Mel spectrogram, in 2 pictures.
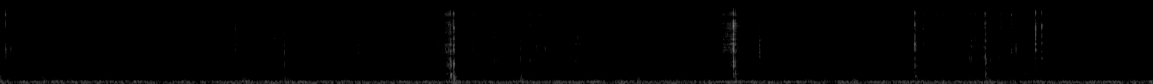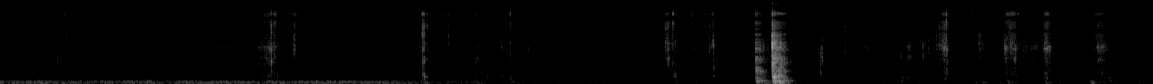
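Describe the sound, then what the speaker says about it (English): Scissors fussy-cut a paper card piece for a Christmas snowman slider card. Sparse, crisp snips sound close by, first over a low hum and then in a quieter stretch, with one loud cut near the end. "I know I have to cut it down. Let's see here. Just fussy cut it out. Get the corners."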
